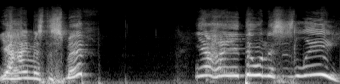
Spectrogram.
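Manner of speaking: very high, polite, formal voice.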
